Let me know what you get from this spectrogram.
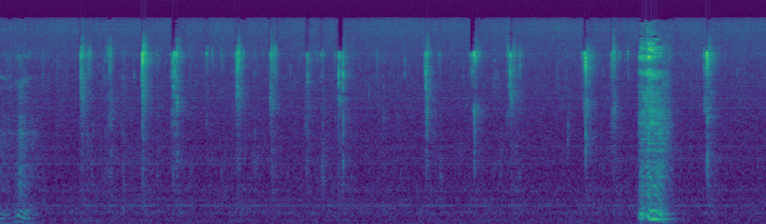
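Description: Close-miked chewing of deep dish pizza: wet mouth clicks and smacks, a couple a second. There is a short hum at the start and a louder hummed vocal sound about ten seconds in.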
